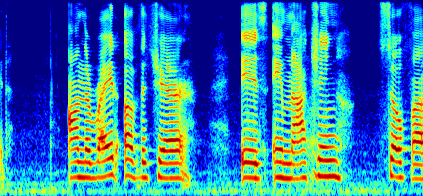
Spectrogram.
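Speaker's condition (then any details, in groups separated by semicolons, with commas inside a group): Cerebral palsy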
